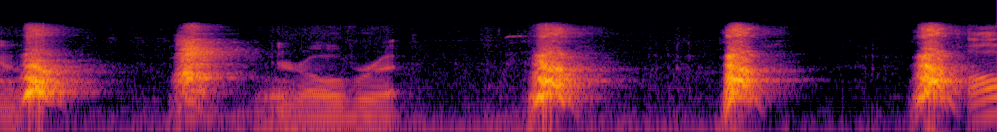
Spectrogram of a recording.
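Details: Poodle confronting two pit bulls, barking in short sharp bursts, five barks spaced roughly a second apart, with a person's voice talking in the gap between barks.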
